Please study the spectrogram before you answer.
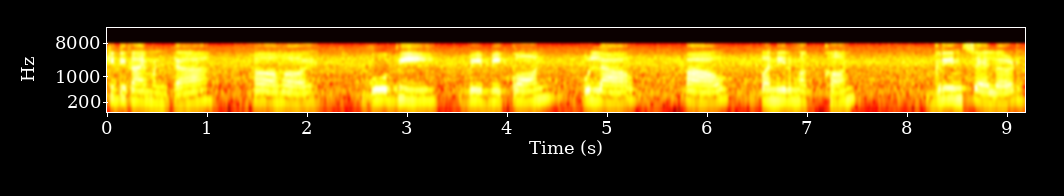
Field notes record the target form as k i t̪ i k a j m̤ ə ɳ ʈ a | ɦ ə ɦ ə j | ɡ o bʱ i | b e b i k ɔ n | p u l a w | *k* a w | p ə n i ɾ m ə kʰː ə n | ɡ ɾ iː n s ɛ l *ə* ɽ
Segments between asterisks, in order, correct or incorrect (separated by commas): incorrect, correct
